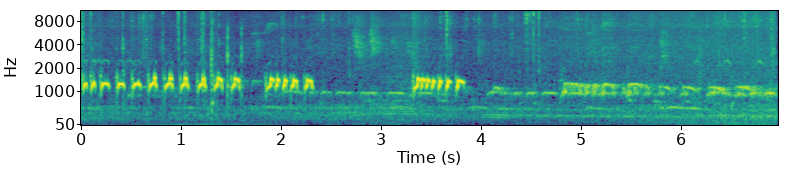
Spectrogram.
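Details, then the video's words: Wild zebra dove giving rapid staccato cooing notes, about a dozen in quick succession, then shorter bursts of three to five, fading into a softer, sustained purring coo with another bird murmuring low behind. "Perkutut liar"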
